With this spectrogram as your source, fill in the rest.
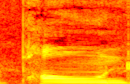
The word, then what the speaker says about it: pwned: word is pwn IDI it's either owned or pwned or what however you pronounce it have I been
